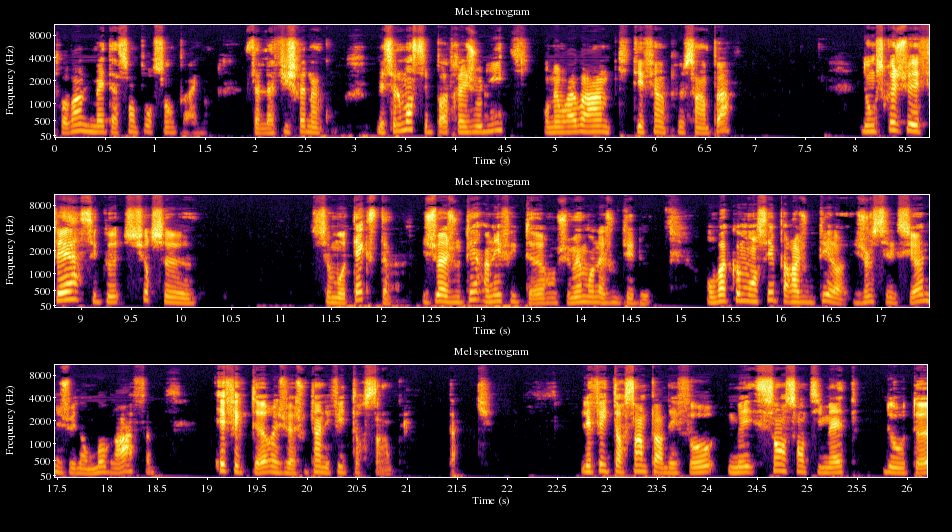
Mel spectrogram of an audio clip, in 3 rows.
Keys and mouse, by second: 7.2 click, 9.5 click, 18.0 click, 21.2 click.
